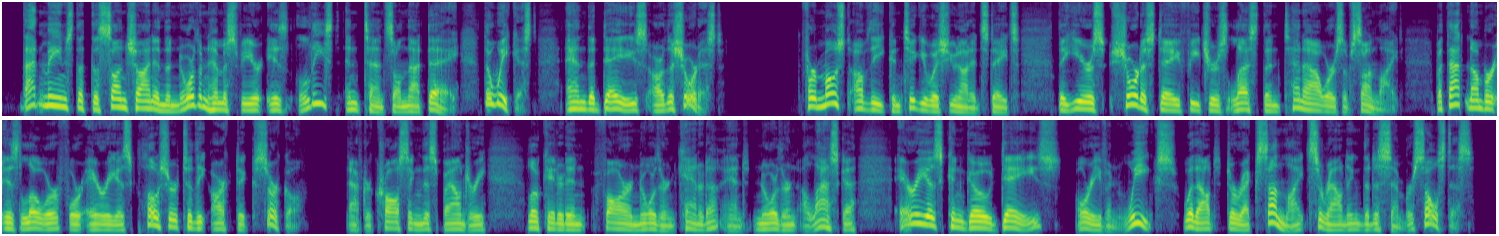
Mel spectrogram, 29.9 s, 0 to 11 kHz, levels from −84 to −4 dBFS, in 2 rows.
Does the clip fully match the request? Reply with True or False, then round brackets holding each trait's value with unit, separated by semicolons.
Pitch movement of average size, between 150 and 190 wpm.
False (6.0 semitones; 160 wpm)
